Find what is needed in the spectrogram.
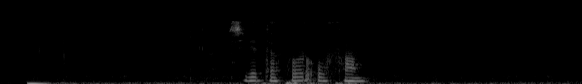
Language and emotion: Russian, neutral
